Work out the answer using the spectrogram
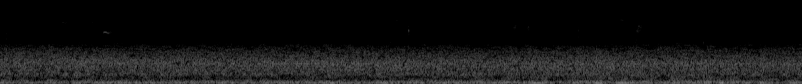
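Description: Faint, short, high chirps of small birds, scattered over a steady background rumble and hiss.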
